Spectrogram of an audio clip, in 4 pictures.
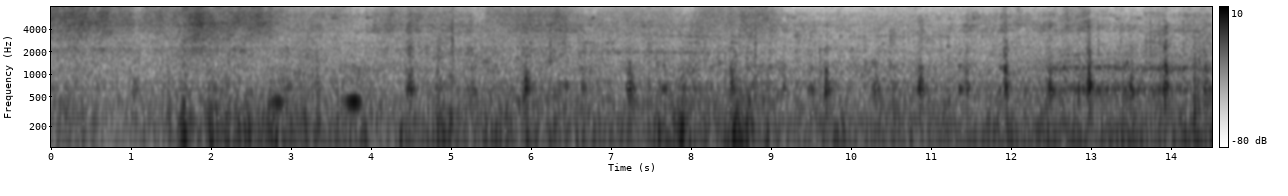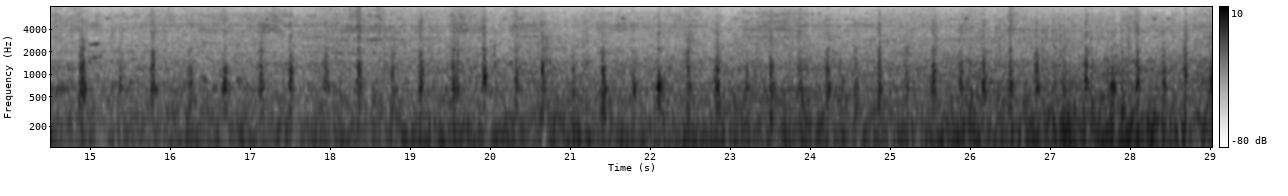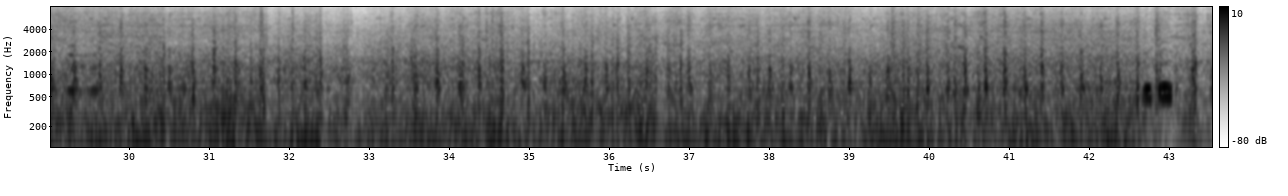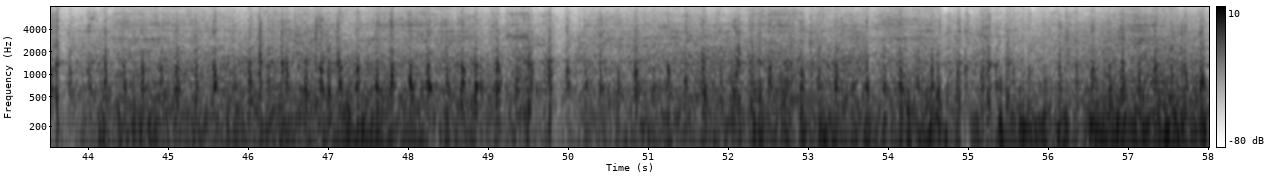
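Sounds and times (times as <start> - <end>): train wheels clicking over rail joints: 0.0 - 58.0
wheel squeal: 0.4 - 9.6.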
